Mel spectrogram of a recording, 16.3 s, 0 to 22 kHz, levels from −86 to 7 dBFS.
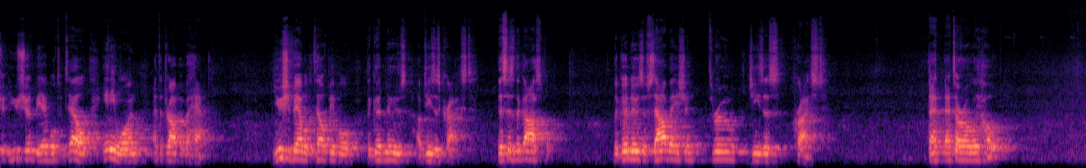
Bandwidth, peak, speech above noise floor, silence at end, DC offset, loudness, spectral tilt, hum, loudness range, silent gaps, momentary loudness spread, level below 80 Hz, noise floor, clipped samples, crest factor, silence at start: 15 kHz; 0 dBFS; 35 dB; 1.05 s; under 0.1%; -21 LUFS; -5.5 dB/octave; none; 6 LU; none; 14 LU; -82 dBFS; -56 dBFS; under 0.1%; 22 dB; 0 s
